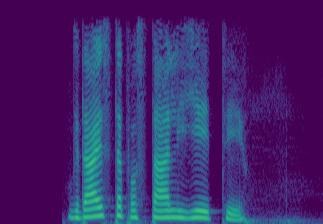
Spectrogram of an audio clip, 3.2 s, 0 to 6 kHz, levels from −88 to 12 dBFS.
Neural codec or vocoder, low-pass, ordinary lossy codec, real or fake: codec, 16 kHz in and 24 kHz out, 1 kbps, XY-Tokenizer; 5.4 kHz; none; fake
